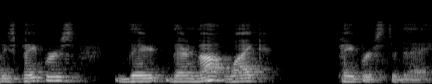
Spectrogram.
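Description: A man's fairly high voice with vocal fry at a very slow pace. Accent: American. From US South, coastal North Carolina. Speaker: preservation designer and company owner. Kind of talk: interview.

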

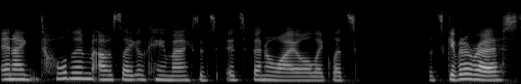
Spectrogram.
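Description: A woman with a plain, everyday voice talks at a moderate pace, her fairly high pitch held in fairly even intonation. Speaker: real estate investor. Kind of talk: casual interview chat.

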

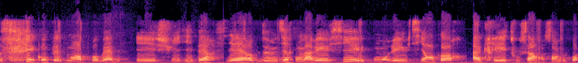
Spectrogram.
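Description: A woman with a high pitch speaks at a fairly slow pace with hardly any pauses, ordinary pitch variation and big swings in loudness. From Réunion and mainland France. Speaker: farming collective member. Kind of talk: interview.

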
